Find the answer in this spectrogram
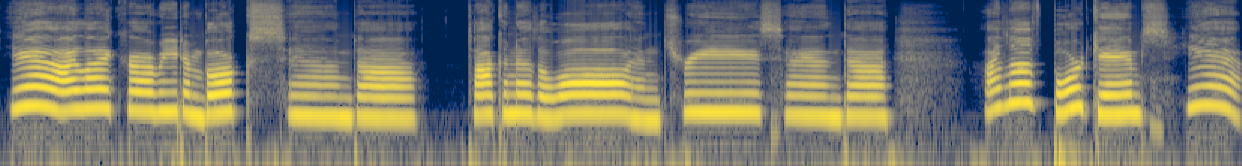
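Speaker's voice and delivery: put-on high, cool, easygoing ghost voice. A ghost character talks about himself; ghost character voice. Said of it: "I'm a pretty uh cool kind of ghost".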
